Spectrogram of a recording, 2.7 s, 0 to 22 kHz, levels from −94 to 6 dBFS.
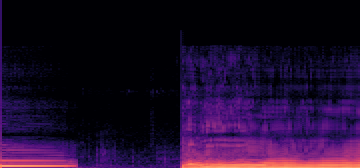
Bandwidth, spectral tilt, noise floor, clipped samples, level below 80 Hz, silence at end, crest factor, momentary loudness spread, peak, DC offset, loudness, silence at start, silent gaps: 5.8 kHz; -10.5 dB/octave; -68 dBFS; under 0.1%; -28 dBFS; 0 s; 12 dB; 11 LU; -6 dBFS; under 0.1%; -18 LUFS; 0 s; none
